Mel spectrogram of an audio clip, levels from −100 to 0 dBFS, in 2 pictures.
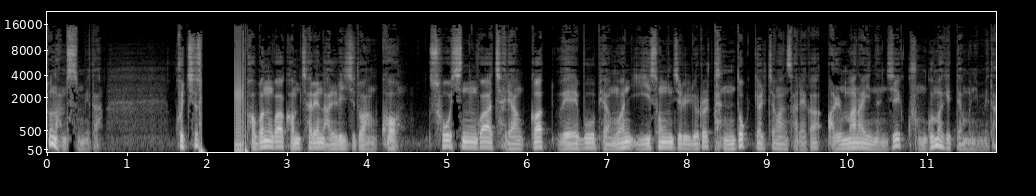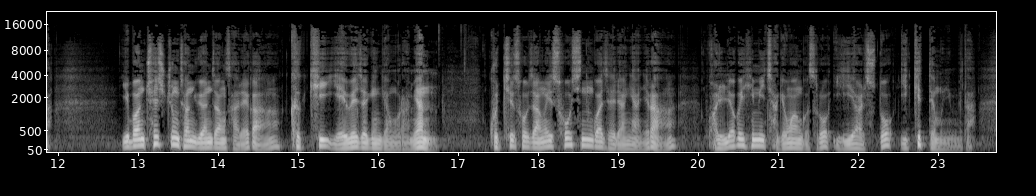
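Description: A live cable is pulled and plugged in again from 1.91 to 2.48 s: a pop cuts the speech to near silence for about 525 ms, then a 50 Hz mains buzz lasts about 110 ms while the tip makes partial contact, before a second pop restores the sound.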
